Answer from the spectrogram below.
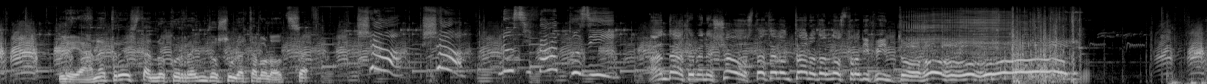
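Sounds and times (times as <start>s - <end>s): cartoon ducks quacking: 0.0s - 9.1s.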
